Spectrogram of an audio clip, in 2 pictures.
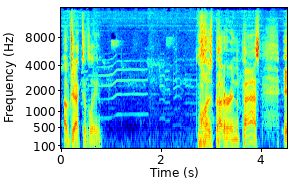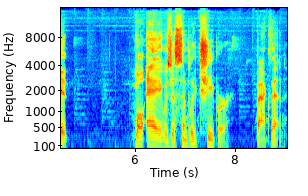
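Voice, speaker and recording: Very deep male voice, opinionated monologue, emphatic, weighty pauses, dry recording, music underneath. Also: no echo.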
